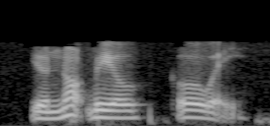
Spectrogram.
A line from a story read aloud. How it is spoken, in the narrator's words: proclaiming loudly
